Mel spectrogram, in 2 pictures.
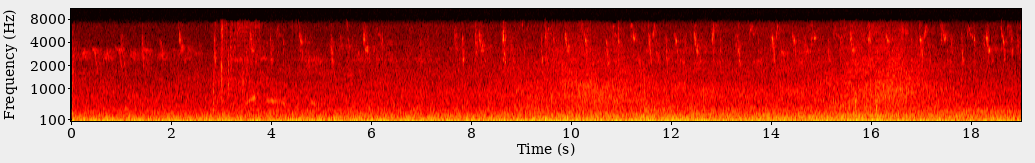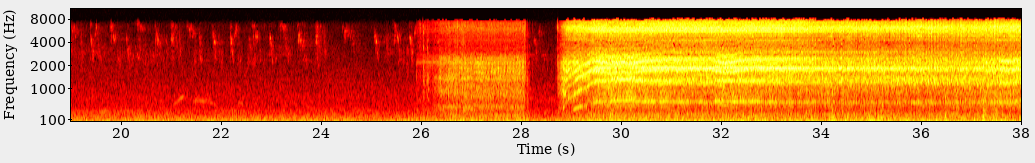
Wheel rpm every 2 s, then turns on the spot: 0, 0, 0, 0, 0, 0, 0, 0, 0, 0, 0, 0, 0, 20, 60, 160, 160, 160, 160.
26-28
